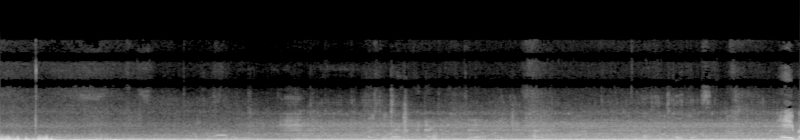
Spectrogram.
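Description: A boat's motor runs with a steady low hum, slowing and dropping in level about two to three seconds in and then holding at a low, steady idle as the boat eases up.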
